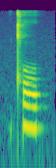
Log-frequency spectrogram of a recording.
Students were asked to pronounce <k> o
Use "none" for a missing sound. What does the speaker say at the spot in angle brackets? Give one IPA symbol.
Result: cʰ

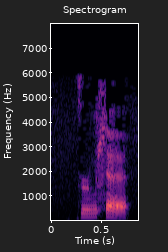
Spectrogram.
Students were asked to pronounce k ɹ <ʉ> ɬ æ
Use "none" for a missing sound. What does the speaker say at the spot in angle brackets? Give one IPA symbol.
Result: u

